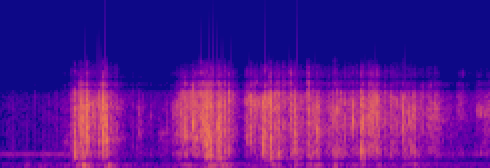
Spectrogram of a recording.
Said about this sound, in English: Professor, did you see that? He shattered the log into splinters. A very trivial feat.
